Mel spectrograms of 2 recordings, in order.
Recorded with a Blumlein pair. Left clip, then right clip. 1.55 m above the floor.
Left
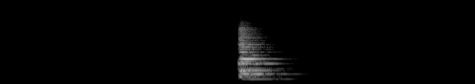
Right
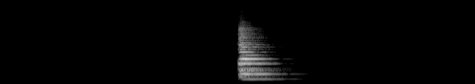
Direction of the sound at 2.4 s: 10° right.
